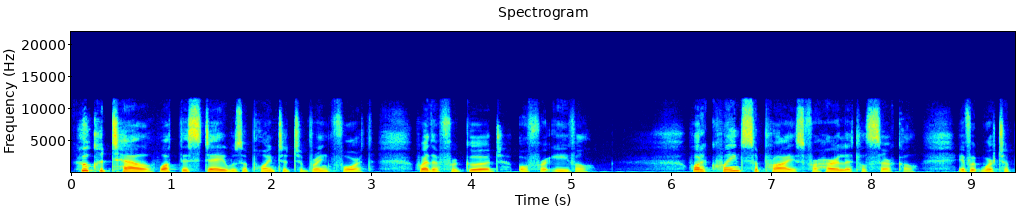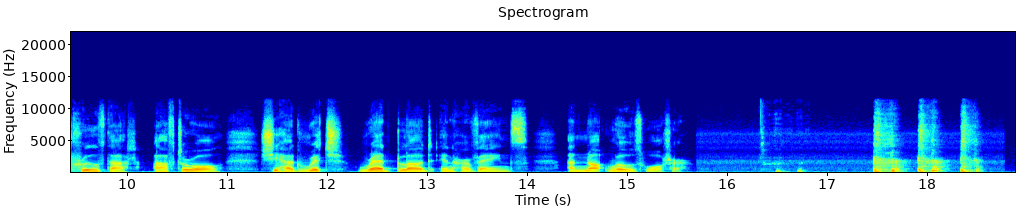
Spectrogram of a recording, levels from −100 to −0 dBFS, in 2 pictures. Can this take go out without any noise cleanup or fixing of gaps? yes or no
no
